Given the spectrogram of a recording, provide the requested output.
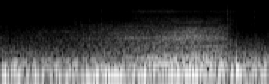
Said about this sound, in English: Lots of noisy stuff, lots of big trucks.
